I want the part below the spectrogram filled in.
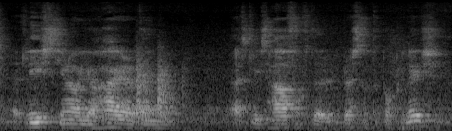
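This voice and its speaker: A man with a Dutch accent talks at a moderate pace. The recording has audible room echo and noticeable background noise. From Netherlands. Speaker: sociologist. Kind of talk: panel discussion. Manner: halting.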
